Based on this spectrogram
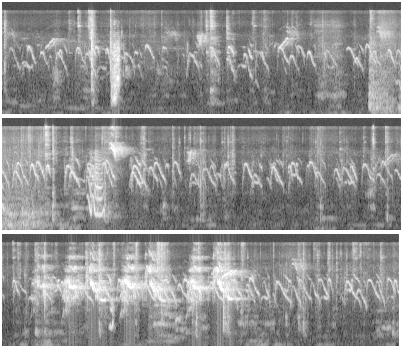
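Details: Grey francolin female with chicks feeding: a dense stream of high, thin peeps, each sliding down then up, repeated several times a second throughout, with a loud rustling burst near the middle and busier peeping toward the end.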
